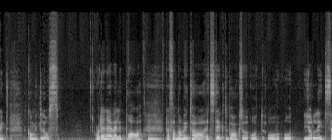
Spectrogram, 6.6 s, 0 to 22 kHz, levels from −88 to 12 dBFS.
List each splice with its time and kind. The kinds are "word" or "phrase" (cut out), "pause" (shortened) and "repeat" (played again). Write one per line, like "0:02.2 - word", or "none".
none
